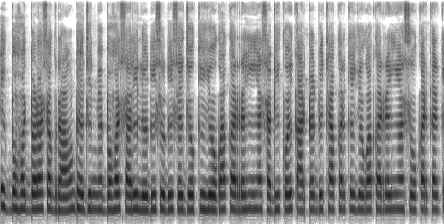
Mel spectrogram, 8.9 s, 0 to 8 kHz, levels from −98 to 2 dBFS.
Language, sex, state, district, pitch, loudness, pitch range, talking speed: Hindi, female, Odisha, Khordha, 200 Hz, -15 LUFS, 195-205 Hz, 210 wpm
